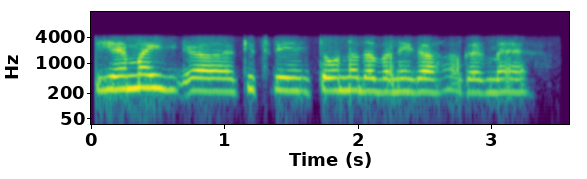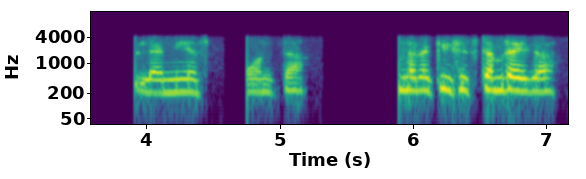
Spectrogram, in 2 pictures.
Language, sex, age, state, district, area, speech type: Punjabi, female, 45-60, Punjab, Fazilka, rural, conversation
